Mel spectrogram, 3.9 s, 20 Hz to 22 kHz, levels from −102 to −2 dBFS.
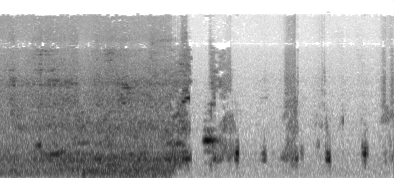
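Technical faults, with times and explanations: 1.73–1.93 s, 2.35–2.41 s, 2.95–3.00 s, 3.26–3.34 s: other side's voice leaking through, short scraps, mostly a little louder than the talker, one much quieter, likely incomplete echo cancellation.
1.76–3.95 s: speech suppressed in double talk; the talker's level dips in pieces for about two seconds, at worst around 25 dB down, likely from the canceller attenuating both voices together.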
